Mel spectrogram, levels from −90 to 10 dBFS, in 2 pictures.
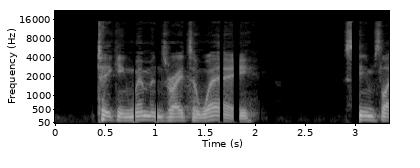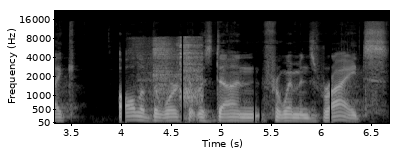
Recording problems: squashed, flat; somewhat
choppy; very; 7% of the speech affected
phone ringing; noticeable; at 4 s; peak 1 dB below the speech

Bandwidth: 14.5 kHz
